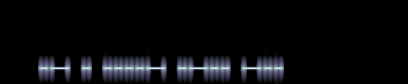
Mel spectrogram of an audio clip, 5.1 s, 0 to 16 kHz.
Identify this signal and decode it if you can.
Morse code, heard as a keyed tone, about 18 wpm, 700 Hz. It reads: AE4LD
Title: Speed Racing - USA Call Signs 15wpm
